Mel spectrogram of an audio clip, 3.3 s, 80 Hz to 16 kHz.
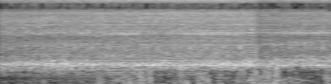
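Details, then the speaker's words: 2013 access-cab salvage truck at Copart, 120,000 miles, remote started. A little rough at first, it settles into a steady idle with an even low thrum and a faint whine, no knocking or misses; the engine sounds healthy. "okay a little rough at first but getting better not bad engine sounds good kind"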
